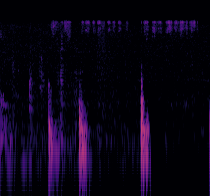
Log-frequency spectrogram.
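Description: Faint pen writing on a board: three short, soft strokes in near silence.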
